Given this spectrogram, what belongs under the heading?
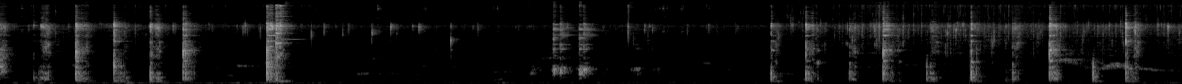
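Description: Mustard seeds and cumin crackle and spit in hot oil, a rapid run of sharp pops and sizzling bursts in uneven clusters, close and loud with short quiet gaps between.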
